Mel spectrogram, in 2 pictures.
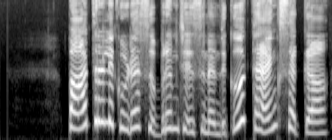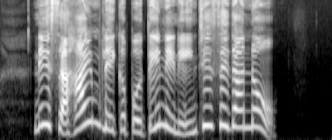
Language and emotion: Telugu, happy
